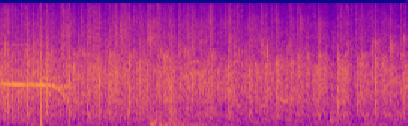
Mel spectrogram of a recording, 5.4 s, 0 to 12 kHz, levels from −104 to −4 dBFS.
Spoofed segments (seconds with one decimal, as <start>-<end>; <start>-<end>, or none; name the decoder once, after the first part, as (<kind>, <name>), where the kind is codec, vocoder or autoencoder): 1.3-2.4 (vocoder, Vocos); 3.8-4.9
